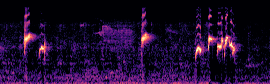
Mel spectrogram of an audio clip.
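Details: Red-whiskered bulbul singing in the morning in the fast 'ché' style, used to stir up wild birds. Bright whistled notes in short bursts: a pair, a single note, then a quick run of five or six, over a quiet hiss.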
